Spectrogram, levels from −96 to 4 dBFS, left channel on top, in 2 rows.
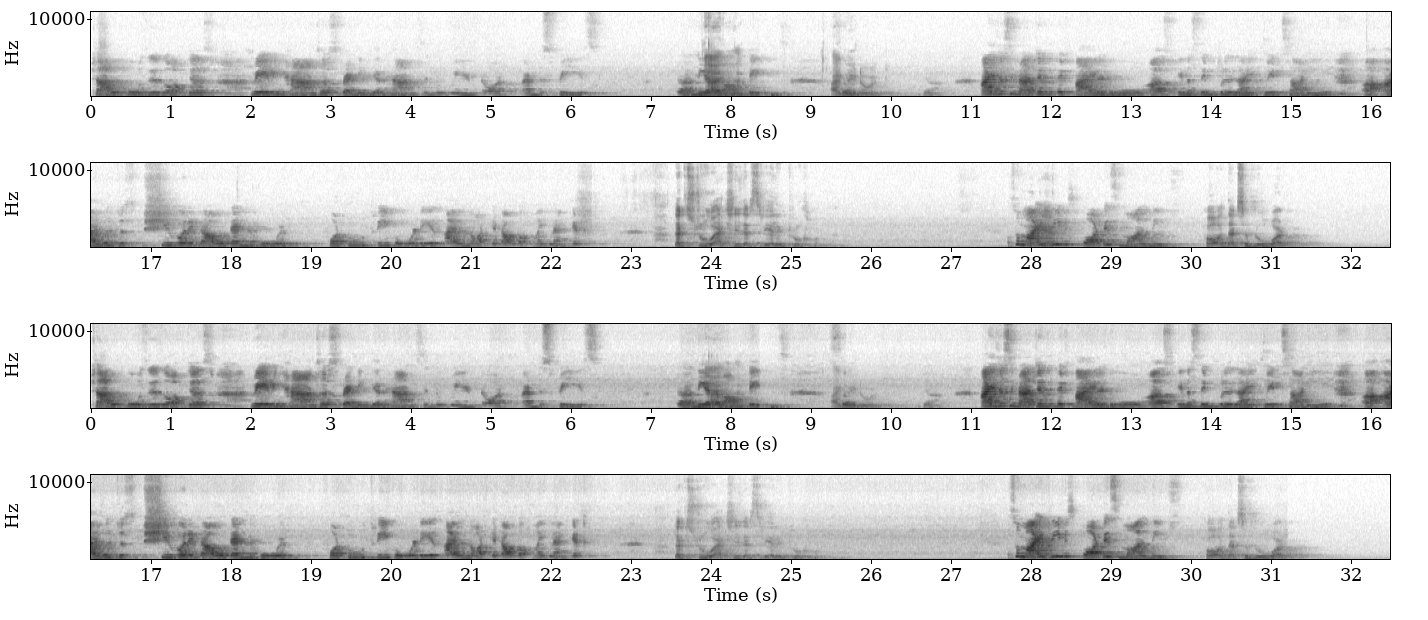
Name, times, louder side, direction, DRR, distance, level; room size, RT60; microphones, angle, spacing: voice 1, 0.0-6.2 7.3-9.1 9.4-9.6 10.4-18.8 19.2-22.5 23.0-23.1 27.8-29.7, right 5 dB, 65° right, 0.9 m, -27 dB
voice 2, 7.5-8.2 9.2-9.9 22.4-22.5 23.3-25.3 27.7-28.3 30.2-31.2, left 2 dB, 30° left, 1.7 m, -35 dB
26.0 x 20.0 x 6.7 m
head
